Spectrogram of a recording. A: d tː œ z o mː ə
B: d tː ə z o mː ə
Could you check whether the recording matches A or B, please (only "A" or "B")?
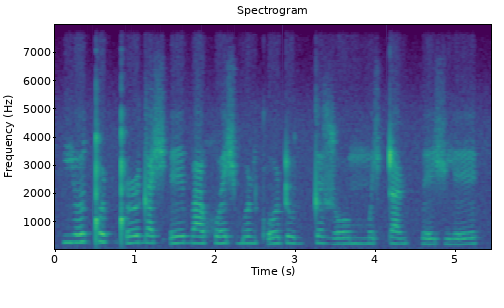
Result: B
